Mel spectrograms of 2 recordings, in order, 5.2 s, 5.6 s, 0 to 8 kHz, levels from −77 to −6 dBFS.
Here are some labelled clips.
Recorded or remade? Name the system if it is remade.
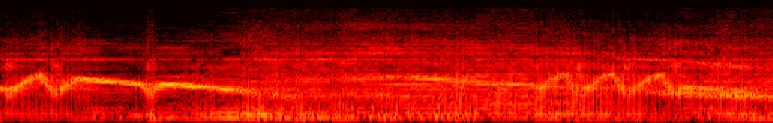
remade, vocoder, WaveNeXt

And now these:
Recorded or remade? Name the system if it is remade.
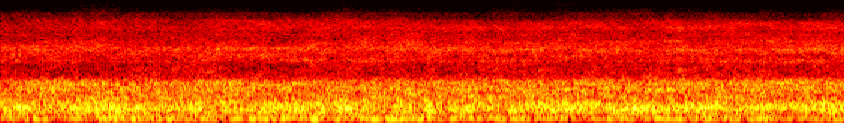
remade, codec, DAC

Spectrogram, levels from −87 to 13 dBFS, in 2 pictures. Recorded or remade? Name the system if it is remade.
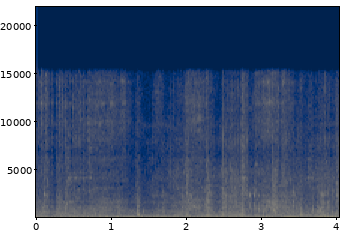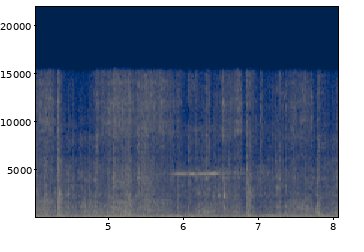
recorded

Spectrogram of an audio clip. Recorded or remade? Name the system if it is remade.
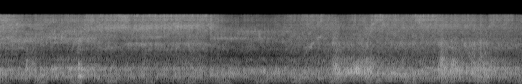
remade, vocoder, WaveNeXt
